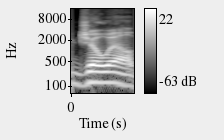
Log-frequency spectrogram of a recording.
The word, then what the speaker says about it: Joel: people to call you Joelle because that's the way we pronounce it over here in our little Cajun land so for the people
